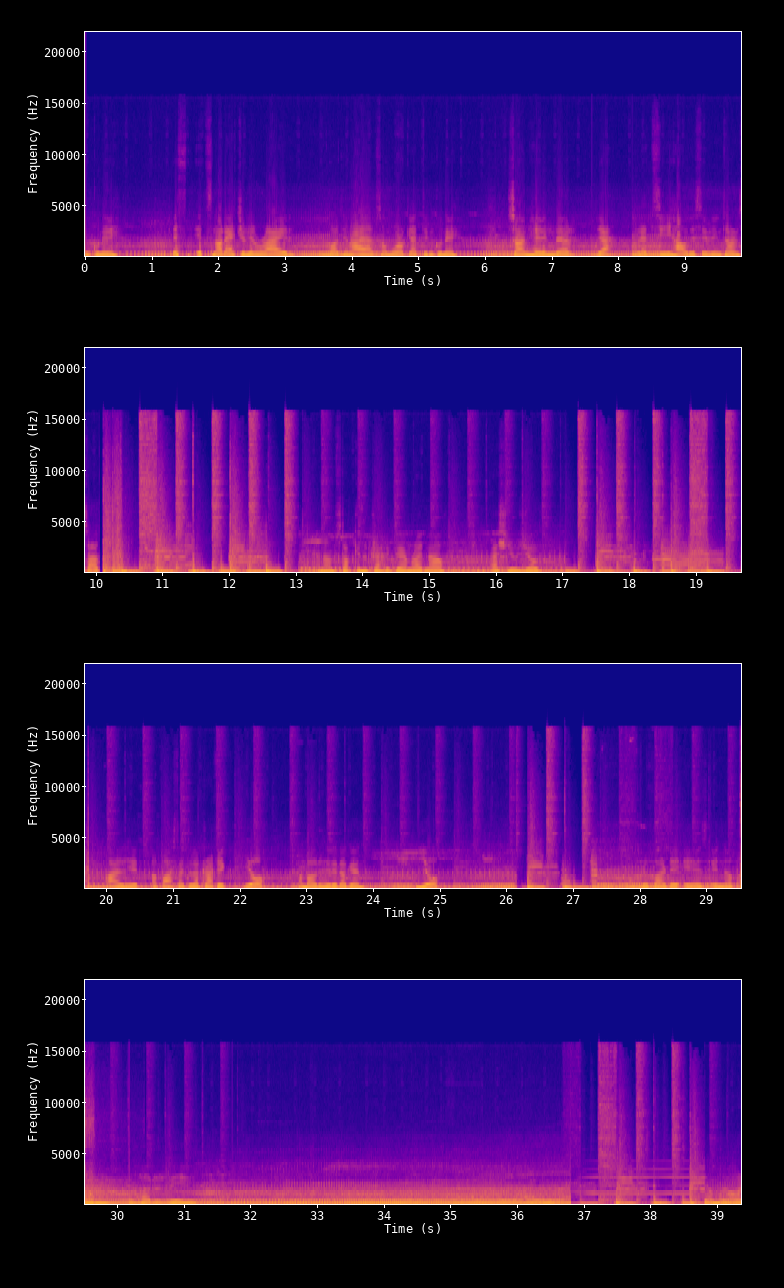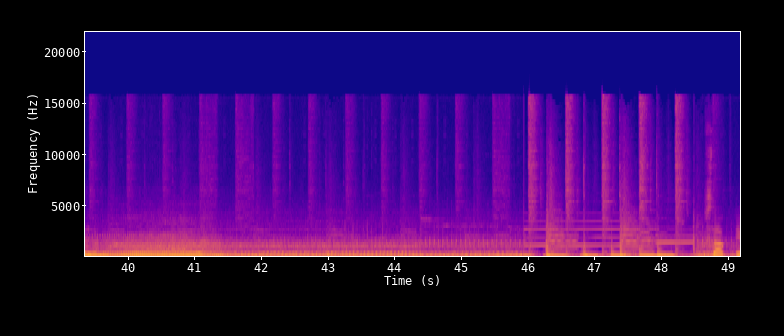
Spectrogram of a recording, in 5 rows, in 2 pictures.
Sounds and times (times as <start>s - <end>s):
Outside, urban or manmade: 0.0s - 49.1s
Music: 10.1s - 31.9s, 36.6s - 49.1s.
